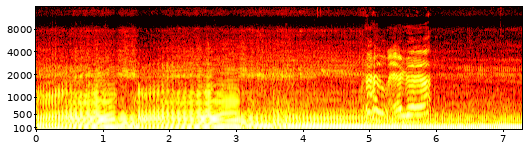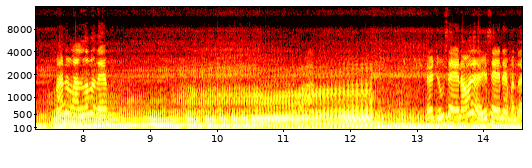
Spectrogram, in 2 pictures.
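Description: Wind rushes past as the motorcycle speeds along.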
